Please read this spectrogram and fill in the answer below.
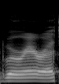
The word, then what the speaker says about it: birria: And Megan actually made me the birria tacos.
